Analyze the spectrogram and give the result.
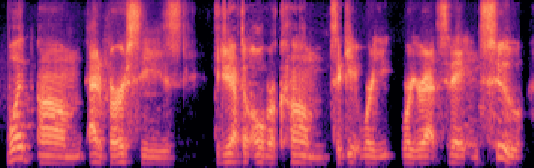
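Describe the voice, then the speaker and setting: A man hosts an interview show with an upbeat, loud opening, then settles into easy, conversational questions. His voice sits at an ordinary male pitch. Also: normal speed, slightly rough, low-quality recording. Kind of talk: hosting an interview.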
